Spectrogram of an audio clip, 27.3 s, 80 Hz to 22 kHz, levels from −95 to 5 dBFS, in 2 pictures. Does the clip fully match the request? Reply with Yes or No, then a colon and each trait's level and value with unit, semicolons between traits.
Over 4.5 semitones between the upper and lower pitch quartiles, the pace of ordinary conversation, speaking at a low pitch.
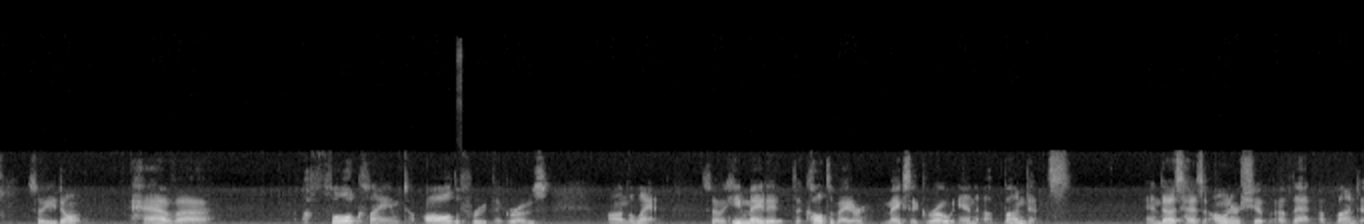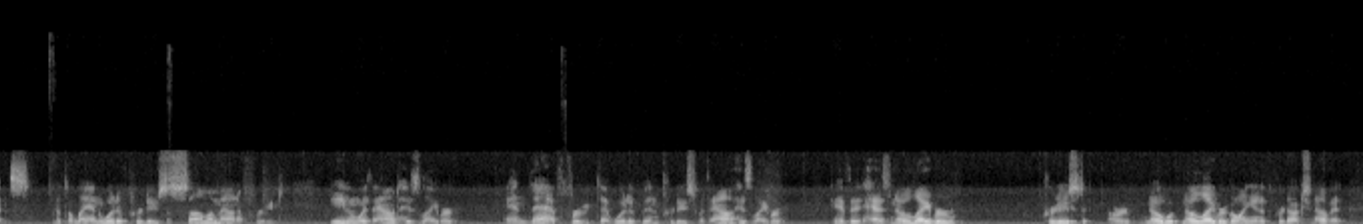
Yes: average, 5.1 semitones; average, 165 wpm; low, 110 Hz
